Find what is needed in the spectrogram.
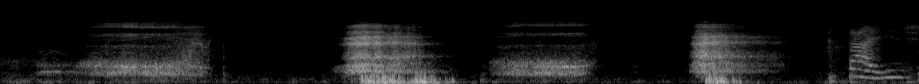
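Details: Lung auscultation with a stethoscope on a real female patient's posterior chest during a teaching demonstration: slow, regular breathing with soft airy inhalations and louder, fuller exhalations, no wheeze or crackles; normal breath sounds.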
